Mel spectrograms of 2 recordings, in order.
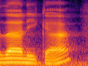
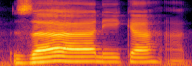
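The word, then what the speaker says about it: ذٰلِكَ: Hati-hati dalam pelafalannya. Hati-hati dalam pelafalan zal, jangan dibaca dengan zai, jangan zalika. Bukan, dia bukan huruf za. Bukan dengan bacaan zai. Di sini tidak dibaca dengan zai, akan tetapi dengan zal, ujung lidahnya menempel dengan gigi seri atas.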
